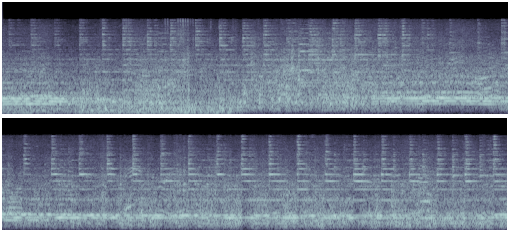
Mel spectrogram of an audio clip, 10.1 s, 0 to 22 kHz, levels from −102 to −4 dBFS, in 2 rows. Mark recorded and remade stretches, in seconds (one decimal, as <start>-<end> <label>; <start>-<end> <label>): 0.0-5.0 recorded; 5.0-6.2 remade; 6.2-10.1 recorded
